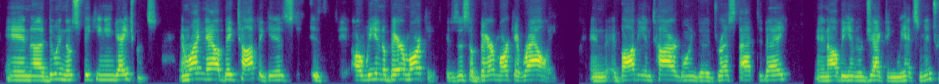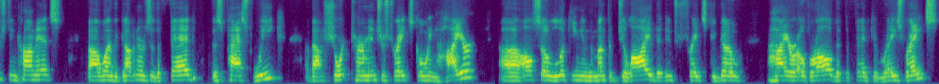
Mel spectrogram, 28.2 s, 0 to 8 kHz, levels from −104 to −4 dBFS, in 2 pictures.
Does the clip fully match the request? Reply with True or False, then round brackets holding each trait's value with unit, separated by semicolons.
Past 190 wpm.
False (180 wpm)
